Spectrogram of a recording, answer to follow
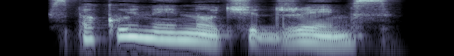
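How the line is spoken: Muttered. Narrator (Russian): Пробормотала Эвелин

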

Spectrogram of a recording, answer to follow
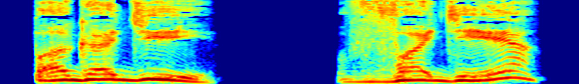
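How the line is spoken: Short growl. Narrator (Russian): Рыкнул Рек

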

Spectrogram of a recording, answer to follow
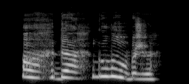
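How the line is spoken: Whimpering girl. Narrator (Russian): проскулила девушка

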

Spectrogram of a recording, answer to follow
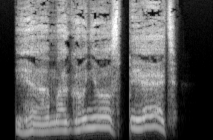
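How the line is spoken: Weak, exhausted wheeze. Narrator (Russian): прохрипел Локи из последних сил

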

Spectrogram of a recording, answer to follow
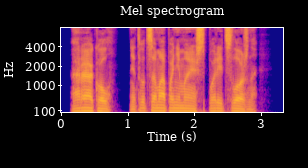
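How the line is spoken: Mutter. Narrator (Russian): пробормотал Егор

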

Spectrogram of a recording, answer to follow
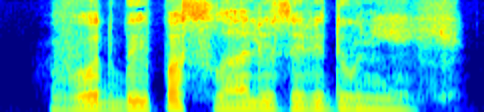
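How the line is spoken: Quiet complaint. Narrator (Russian): негромко посетовал Иван

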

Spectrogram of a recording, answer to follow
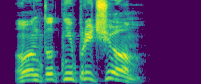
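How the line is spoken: Helpless cry. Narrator (Russian): беспомощно выкрикнул Айзек

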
